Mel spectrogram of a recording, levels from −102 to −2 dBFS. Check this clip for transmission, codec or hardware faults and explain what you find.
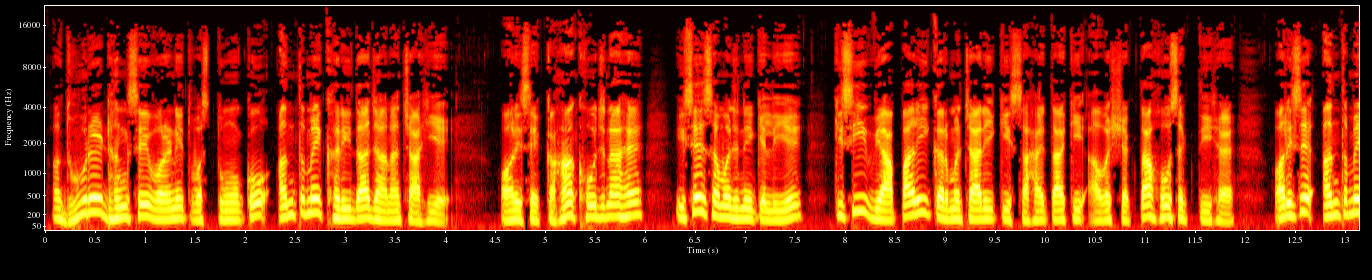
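One codec fault runs through the whole speech clip: audible damage of the kind MP3 compression leaves.

From start to finish the sound has a watery, swirling quality, with metallic chirps on s sounds and softened consonant attacks. This is likely MP3 encoding at a tight bit budget, which fits roughly 64 kbps. With too few bits, the encoder drops weak frequency lines, and they flicker on and off between frames. On a spectrogram, the upper bands show ragged, blinking holes and patches, and the content tops out near 21 kHz.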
